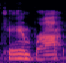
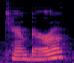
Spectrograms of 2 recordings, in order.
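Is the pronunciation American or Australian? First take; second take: Australian; American. First: It is said with an Australian pronunciation. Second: It is said with an American pronunciation. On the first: The speaker calls it right. "no, it's Canberra" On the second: The speaker calls it wrong. "Americans always pronounce it Canberra"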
